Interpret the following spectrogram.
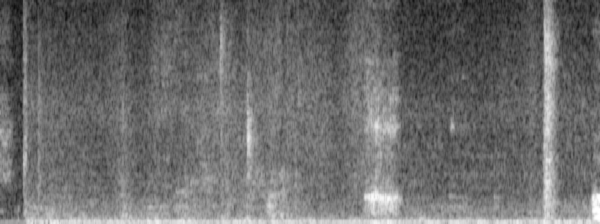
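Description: Crow cawing played as a phone ringtone: a few short harsh caws, the loudest about four seconds in, over a steady low hum.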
